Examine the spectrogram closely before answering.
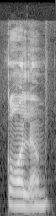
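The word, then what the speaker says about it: column: एन तब silent होता है जब कभी भी एन पेयर होता है एम और एन के साथ, जैसे कि ऑटम, कॉलम, डैम, हिम।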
